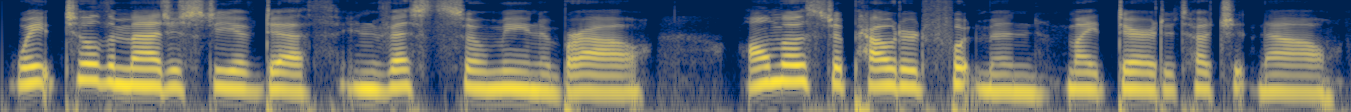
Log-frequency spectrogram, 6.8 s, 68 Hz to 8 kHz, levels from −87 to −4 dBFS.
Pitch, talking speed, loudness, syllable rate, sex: 190 Hz, 185 wpm, -16 LUFS, 4.6 syllables/s, female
